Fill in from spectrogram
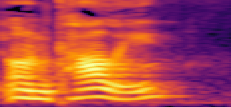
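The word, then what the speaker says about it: Oankali: See, these aliens, the Onkali, you good with that pronunciation? – That's exactly how I do it.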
